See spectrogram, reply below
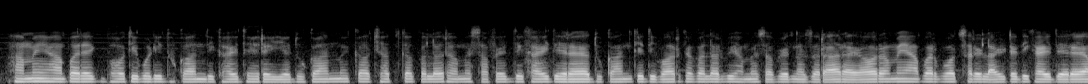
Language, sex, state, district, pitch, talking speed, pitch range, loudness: Hindi, male, Bihar, Darbhanga, 125 Hz, 265 wpm, 120-130 Hz, -16 LUFS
